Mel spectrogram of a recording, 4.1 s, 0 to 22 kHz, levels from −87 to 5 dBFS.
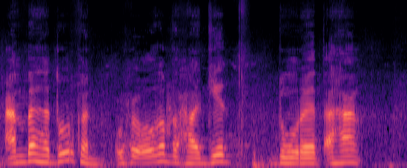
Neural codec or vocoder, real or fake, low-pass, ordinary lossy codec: codec, 44.1 kHz, 3.4 kbps, Pupu-Codec; fake; none; none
